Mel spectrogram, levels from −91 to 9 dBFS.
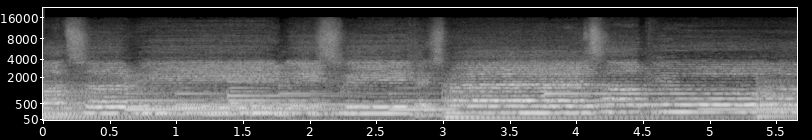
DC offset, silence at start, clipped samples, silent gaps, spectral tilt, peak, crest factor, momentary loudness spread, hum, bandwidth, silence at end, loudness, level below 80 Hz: under 0.1%; 0 s; under 0.1%; none; -6 dB/octave; 0 dBFS; 12 dB; 4 LU; none; 15.5 kHz; 0 s; -12 LUFS; -32 dBFS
